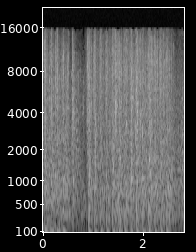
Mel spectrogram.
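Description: Hip-fire gunshots in a shooter video game, a steady rapid stream of loud automatic shots with an even pulsing rhythm throughout.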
